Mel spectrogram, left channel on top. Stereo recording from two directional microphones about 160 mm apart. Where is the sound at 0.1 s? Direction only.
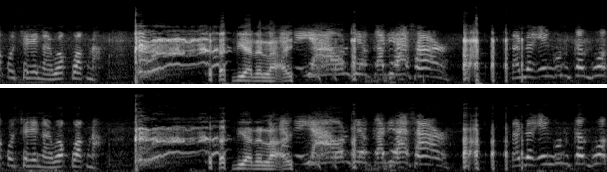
45° right (ahead or behind).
